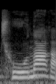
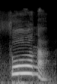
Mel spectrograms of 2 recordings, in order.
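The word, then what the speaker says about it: zona: 그래서 얘 같은 경우에는 조나가 아니라 소나 소나 이런 식으로 발음을 해주셔야지 정확한 소리가 된다라는 것을 보실 수가 있어요.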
